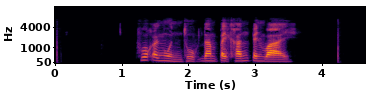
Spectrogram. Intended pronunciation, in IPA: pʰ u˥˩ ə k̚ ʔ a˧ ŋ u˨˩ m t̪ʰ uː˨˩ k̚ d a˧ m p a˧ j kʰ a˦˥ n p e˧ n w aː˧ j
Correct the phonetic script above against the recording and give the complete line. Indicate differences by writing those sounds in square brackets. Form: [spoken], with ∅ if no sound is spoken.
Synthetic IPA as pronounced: pʰ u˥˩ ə k̚ ʔ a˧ ŋ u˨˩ [n] t̪ʰ uː˨˩ k̚ [n] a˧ m p a˧ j kʰ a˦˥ n p e˧ n w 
